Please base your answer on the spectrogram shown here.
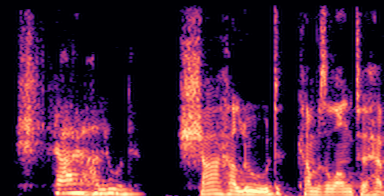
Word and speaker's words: Shai-Hulud: How do you pronounce the sandworm's name? Oh, I know this. I know this. It's their god. It's like, it's Shai-Hulud.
